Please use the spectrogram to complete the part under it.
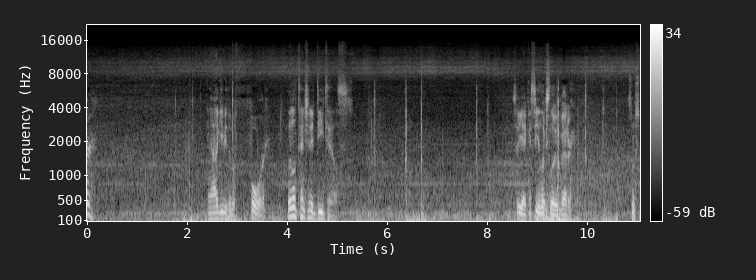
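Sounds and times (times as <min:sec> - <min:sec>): wind rumbling on microphone: 0:01.0 - 0:11.0.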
